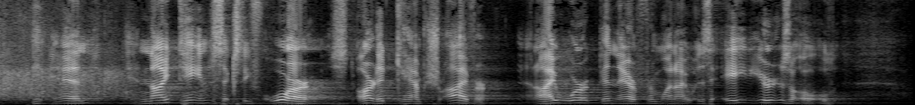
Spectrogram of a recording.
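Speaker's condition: Spasmodic dystonia; likely from flu vaccine

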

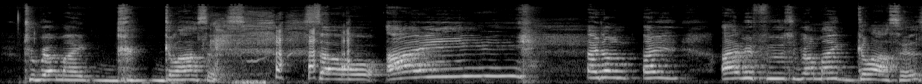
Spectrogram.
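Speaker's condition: Stuttering; long-standing stuttering, speech began around four or five, Skraban-Deardorff syndrome diagnosed at 17, childhood physical therapy; ongoing stuttering, about two years since Skraban-Deardorff diagnosis; trouble getting words together, host says speaks and communicates well; repeated sounds, repeated words, prolonged sounds

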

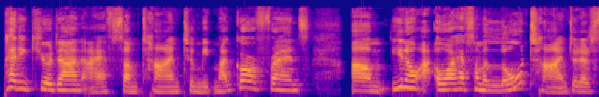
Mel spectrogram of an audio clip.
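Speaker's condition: No condition

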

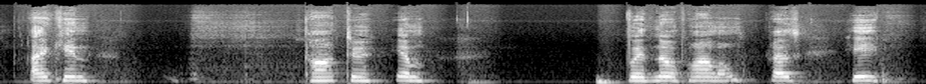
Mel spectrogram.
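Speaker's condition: Aphasia; arms and slurred speech

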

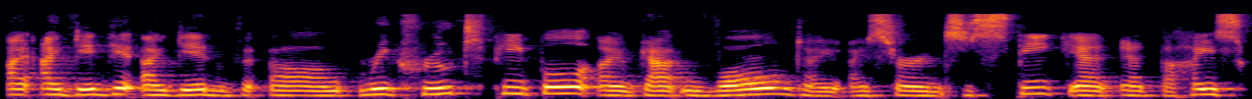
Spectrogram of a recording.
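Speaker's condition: Cleft lip and palate; congenital

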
